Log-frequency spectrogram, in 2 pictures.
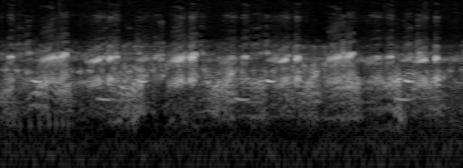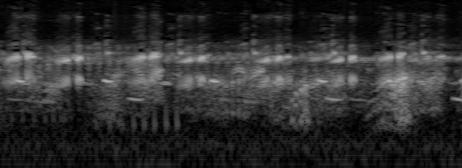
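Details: Many frogs call at once in a thick, continuous chorus of rasping, pulsed croaks, rising and falling in loudness, with short whistle-like notes scattered through and nothing else heard.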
